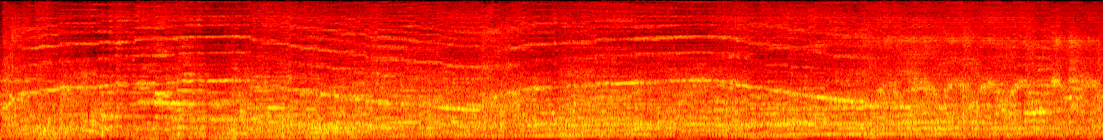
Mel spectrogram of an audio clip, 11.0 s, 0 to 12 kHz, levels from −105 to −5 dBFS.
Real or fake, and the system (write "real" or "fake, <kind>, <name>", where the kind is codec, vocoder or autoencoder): fake, codec, SNAC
